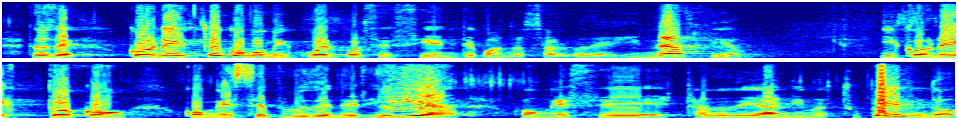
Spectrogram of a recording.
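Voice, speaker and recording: A woman talks at a moderate pace and medium pitch. Her pitch varies an ordinary amount, with noticeable background noise behind her. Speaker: psychologist leading therapy group. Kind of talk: group therapy session. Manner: animated.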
